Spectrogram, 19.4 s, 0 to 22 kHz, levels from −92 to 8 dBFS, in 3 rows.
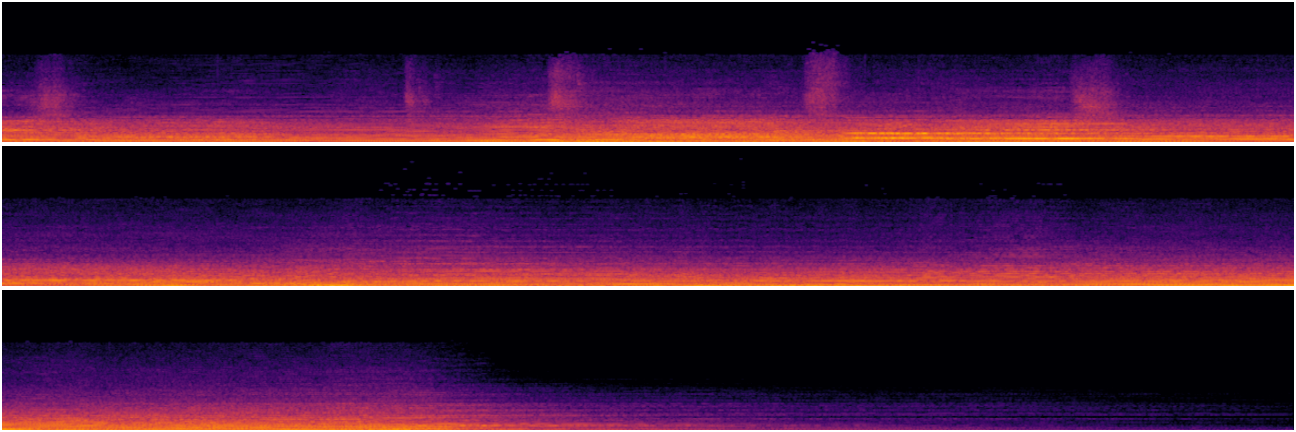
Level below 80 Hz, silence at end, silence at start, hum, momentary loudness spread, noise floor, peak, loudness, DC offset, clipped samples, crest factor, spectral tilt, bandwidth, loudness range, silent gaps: -38 dBFS; 3 s; 0 s; none; 9 LU; -67 dBFS; -4 dBFS; -20 LUFS; under 0.1%; under 0.1%; 18 dB; -6.5 dB/octave; 12.5 kHz; 7 LU; none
